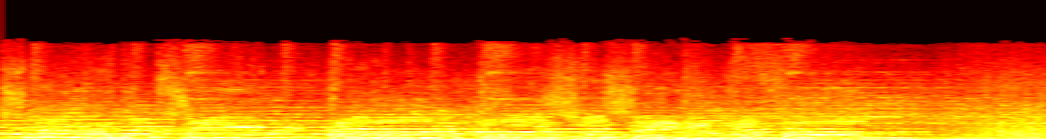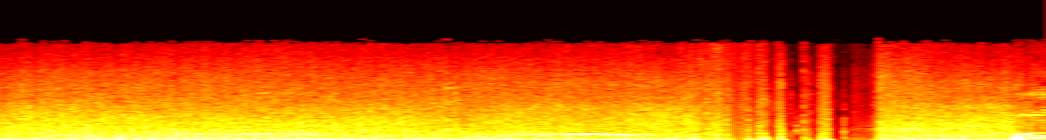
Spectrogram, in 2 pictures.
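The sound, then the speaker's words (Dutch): A song with instruments gives way to a loud, steady roar of storm noise, like rushing wind and heavy rain, with a few sharp crackling bursts near the end. “¡Qué tormenta!”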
